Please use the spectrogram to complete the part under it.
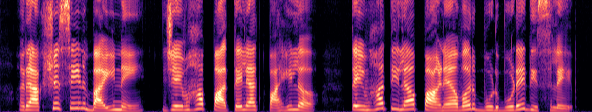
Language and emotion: Marathi, neutral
